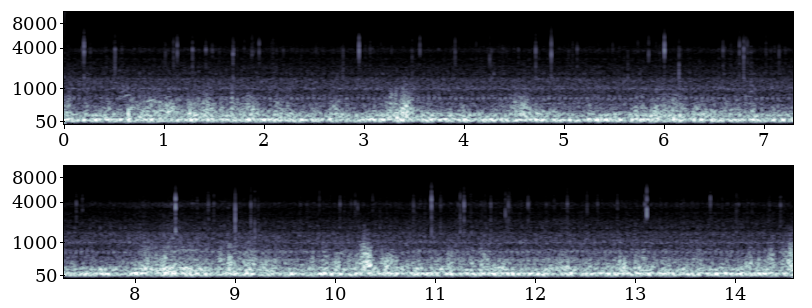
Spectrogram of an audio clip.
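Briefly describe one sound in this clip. A quad bike engine idles with a steady low rumble close by.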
